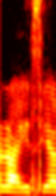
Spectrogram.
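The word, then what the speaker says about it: grisea: राइस blast का जो causal organism है वो है पायरेक्लेरिया ग्रीसिया। पायरेक्लेरिया, इसको इसको कभी कभी जी को साइलेंट भी कर देते हैं, कुछ लोग ग्रेसिया बोल देते हैं, राइसिया भी बोल देते हैं, ठीक है।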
